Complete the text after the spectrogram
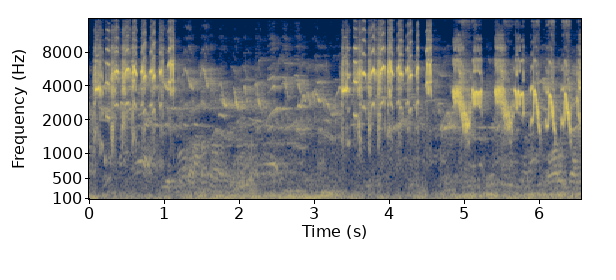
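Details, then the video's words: Oriental magpie-robin singing to excite rival magpie-robins: fast, high ticking chip series about four per second, a soft warbled middle, then another chip run and loud slurred whistles. "SUARA BURUNG KACER GACOR ngeplay santai MANGGIL kacer auto KONSLET buka ekor TERAPI KACER agar EMOSI"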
